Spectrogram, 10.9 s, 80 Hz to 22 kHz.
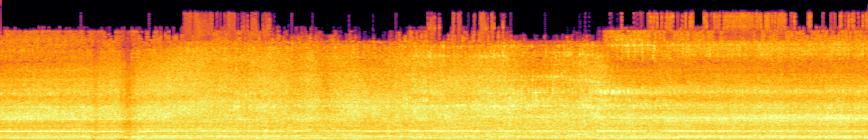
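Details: Two-stroke leaf blower at full throttle after the clogged spark arrestor screen was cleared, steady strong high-revving note without bogging or surging; before, it bogged down with about 25% power.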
